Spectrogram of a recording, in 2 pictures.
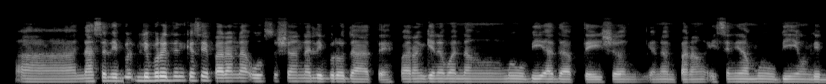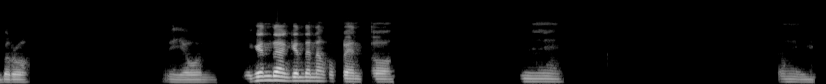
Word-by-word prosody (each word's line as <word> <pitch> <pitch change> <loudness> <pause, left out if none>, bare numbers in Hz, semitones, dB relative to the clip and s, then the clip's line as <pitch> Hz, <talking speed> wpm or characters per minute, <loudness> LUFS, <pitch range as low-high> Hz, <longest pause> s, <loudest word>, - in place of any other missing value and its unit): Ah, 130 0 -4
nasa 145 +2 -1
libro 165 +1 +1
libro 180 +1 +6
din 185 +1 0
kasi, 180 0 +1
parang 155 -2 +2
nauso 150 -1 -2
siya 150 -1 -1
na 145 - -1
libro 145 0 +1
dati, 125 -4 -2
parang 130 +1 -1
ginawan 135 0 0
ng 130 -1 -5
movie 135 0 -1
adaptation, 120 -1 -1
gano'n, 115 0 -6
parang 115 +1 -3
isina-movie 125 -1 -2
yung 120 -1 -5
libro. 115 -1 -1 1.4
Ayun, 110 -1 -5 0.2
maganda 185 +7 +6
ganda 170 0 +5
ng 160 -2 0
ku 150 - -6
kwento. 130 -3 0 1.3
Hmm. 130 -2 -5 2.2
Hmm. 120 -2 -9
130 Hz, 110 wpm, -22 LUFS, 120-145 Hz, 2.2 s, libro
